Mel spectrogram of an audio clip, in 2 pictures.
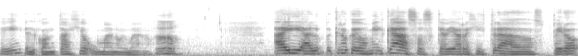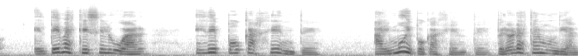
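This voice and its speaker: A woman speaks at a medium pitch with very wide pitch swings and long, frequent pauses. The recording is very clean, with a silent background. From Buenos Aires, Argentina. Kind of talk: casual chat.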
